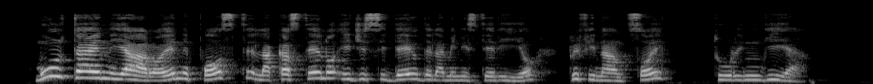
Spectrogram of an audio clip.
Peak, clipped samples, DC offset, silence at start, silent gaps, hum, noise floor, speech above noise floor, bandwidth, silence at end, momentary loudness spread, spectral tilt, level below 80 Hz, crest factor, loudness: -6 dBFS; under 0.1%; under 0.1%; 0.35 s; none; none; -75 dBFS; 51 dB; 11.5 kHz; 0.7 s; 13 LU; -4 dB/octave; -68 dBFS; 18 dB; -24 LUFS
